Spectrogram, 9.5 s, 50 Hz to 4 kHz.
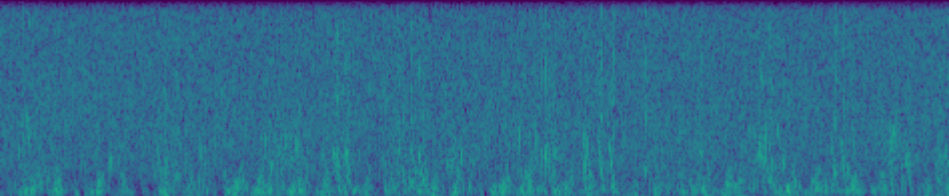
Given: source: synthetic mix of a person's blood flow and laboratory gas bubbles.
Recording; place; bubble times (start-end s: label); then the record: Doppler ultrasound of blood flow; precordium
0.00-0.03 s: bubbles
0.10-0.53 s: bubbles
0.89-1.15 s: bubbles
1.51-1.89 s: bubbles
1.97-2.12 s: bubbles
2.22-2.29 s: bubbles
2.53-3.06 s: bubbles
3.20-3.66 s: bubbles
3.81-4.33 s: bubbles
4.41-4.79 s: bubbles
4.84-4.88 s: bubbles
5.09-5.65 s: bubbles
5.73-6.28 s: bubbles
6.39-7.05 s: bubbles
7.32-7.98 s: bubbles
8.18-8.62 s: bubbles
8.69-8.75 s: bubbles
8.79-9.21 s: bubbles
9.33-9.50 s: bubbles
From the record:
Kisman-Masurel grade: 332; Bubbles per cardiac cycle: rolling drumbeat, 9 or more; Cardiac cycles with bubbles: 50 to 99%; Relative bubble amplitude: moderate (0.250 to 0.450); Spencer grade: 3 (all of the cardiac periods contain showers or single bubble signals, but not dominating or overriding the cardiac motion signals); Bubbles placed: anywhere in the cardiac cycle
